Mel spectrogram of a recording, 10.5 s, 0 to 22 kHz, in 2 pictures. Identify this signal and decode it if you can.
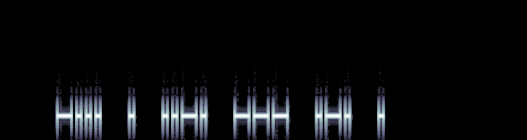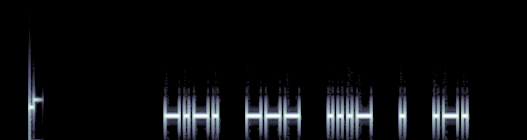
Morse code, heard as a keyed tone, about 25 wpm, spaced as for 18 wpm, 690 Hz. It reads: BEFORE COVER
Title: 2x Character Spacing - Top 300 Words - 25wpm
